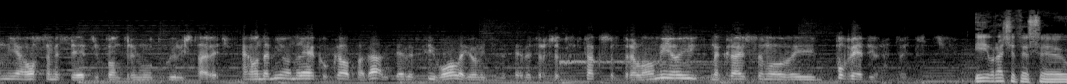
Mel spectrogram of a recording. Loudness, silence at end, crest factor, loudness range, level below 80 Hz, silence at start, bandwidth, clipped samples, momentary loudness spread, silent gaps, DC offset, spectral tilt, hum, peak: -22 LUFS; 0 s; 16 dB; 2 LU; -44 dBFS; 0 s; 13.5 kHz; under 0.1%; 11 LU; none; under 0.1%; -4 dB/octave; none; -6 dBFS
